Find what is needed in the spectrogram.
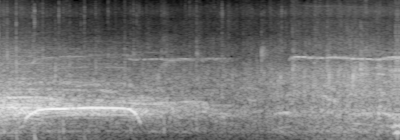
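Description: Audience applauding and cheering, with a long held cheer in the first second and a shrill whistle later. The applause is loudest for about the first second and a half, then dies down.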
